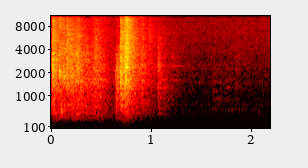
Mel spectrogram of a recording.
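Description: A short scrape, then a single sharp knock of cookware on the stove top under a second in, fading out quickly.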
